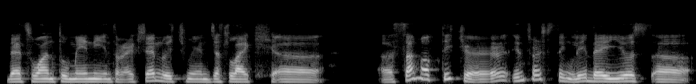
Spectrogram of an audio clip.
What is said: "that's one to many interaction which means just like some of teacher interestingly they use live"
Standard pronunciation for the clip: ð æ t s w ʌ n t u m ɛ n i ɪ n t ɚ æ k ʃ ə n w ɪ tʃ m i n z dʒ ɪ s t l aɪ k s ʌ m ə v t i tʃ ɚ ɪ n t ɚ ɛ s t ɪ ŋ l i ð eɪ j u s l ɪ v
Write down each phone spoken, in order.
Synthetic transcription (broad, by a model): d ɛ t s w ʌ n t u m ɛ n i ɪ n t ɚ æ k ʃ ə n w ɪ tʃ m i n dʒ ɪ s t l aɪ k s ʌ m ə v t i tʃ ɚ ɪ n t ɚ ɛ s t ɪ ŋ l i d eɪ j u s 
